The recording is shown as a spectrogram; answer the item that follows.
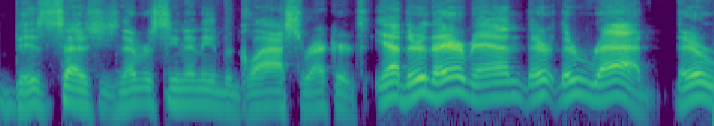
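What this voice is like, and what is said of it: Usual voice. Nothing is said of it.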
